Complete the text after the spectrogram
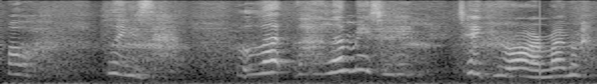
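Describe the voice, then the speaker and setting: Woman acting timid young woman, extremely high bright voice, hesitant, radio play, noisy recording. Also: expressive, unhurried, exaggerated voice. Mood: uneasy. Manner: hesitant, stammering, seeking agreement. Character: timid, superstitious young city woman, easily frightened.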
